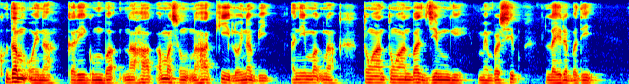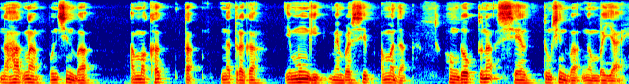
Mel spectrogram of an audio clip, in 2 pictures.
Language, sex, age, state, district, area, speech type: Manipuri, male, 30-45, Manipur, Churachandpur, rural, read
